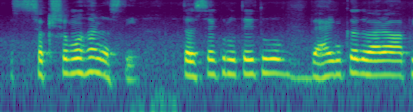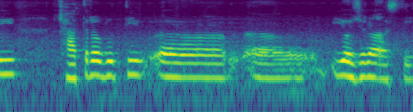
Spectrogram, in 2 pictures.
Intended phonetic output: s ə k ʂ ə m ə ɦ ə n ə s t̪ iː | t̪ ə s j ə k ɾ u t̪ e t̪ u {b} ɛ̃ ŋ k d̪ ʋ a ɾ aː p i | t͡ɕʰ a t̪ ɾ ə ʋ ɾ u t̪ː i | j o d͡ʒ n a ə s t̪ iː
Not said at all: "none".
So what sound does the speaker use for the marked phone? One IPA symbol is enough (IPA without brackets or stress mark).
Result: b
